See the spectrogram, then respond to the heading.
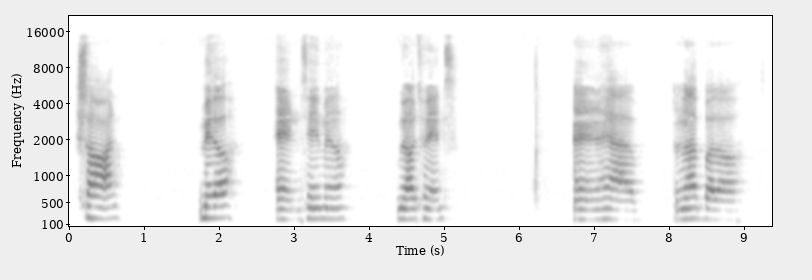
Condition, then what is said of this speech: Stroke. So, actually, uh, I can't talk because um, I had a stroke before and I did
